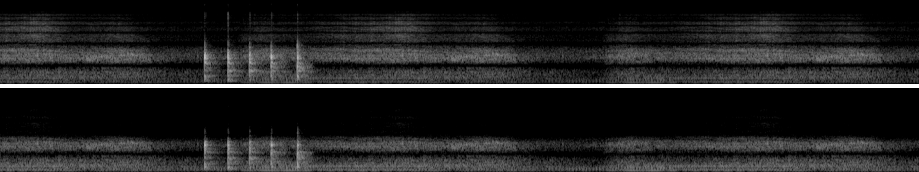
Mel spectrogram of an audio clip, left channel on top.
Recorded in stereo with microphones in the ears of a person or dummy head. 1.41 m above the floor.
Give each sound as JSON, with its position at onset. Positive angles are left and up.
{"t": 0.0, "sound": "a vehicle", "side_deg": 75}
{"t": 2.0, "sound": "knocking", "side_deg": 65}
